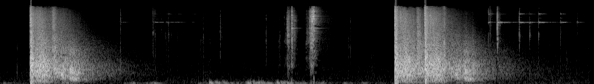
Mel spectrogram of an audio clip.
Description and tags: This sound was recorded at the gun, and even includes the brass hitting the ground after ejection
223, fire, rifle, impact, brass, field-recording, rounds, report, gun, target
